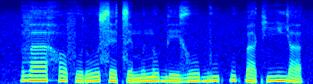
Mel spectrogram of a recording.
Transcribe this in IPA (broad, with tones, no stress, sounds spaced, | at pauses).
v aː˦ h ɔ˦˨ f o˨ ɾ oː˦ s ɛ˨ t͡s ɛ˨ m ʊ˦ n o˦ b eː˨ ɣ oː˦ b uː˦ k͡p u˦ k͡p a˨ kʰ iː˦ j a˨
